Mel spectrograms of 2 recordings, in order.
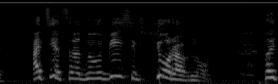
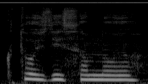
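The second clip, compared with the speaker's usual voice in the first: normal talking voice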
